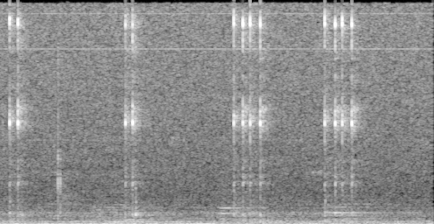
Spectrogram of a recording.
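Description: Computer keyboard typing: small clusters of a few keystrokes about once a second, over a low steady hum.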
